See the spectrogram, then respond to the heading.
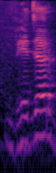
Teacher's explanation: ভেজার ভ টা হলো ঘোষ মহাপ্রাণ ধ্বনি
